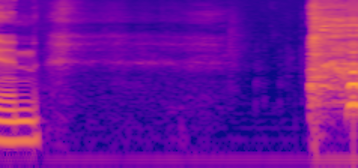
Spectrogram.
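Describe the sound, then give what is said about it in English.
A single loud, rough cough at the start, then near silence before a person begins talking. “Oh, it was a good cough, bro.”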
